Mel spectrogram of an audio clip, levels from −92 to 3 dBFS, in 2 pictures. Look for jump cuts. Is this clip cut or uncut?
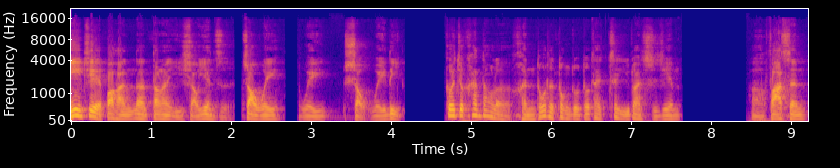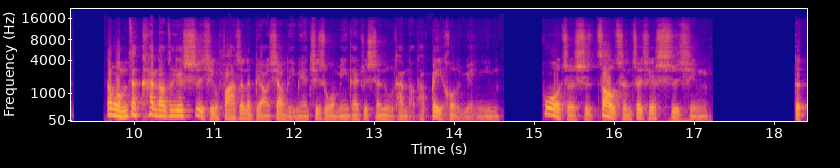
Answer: uncut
